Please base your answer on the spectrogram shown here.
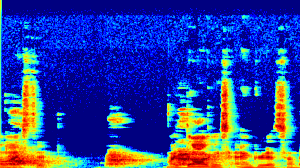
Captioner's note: dog barking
